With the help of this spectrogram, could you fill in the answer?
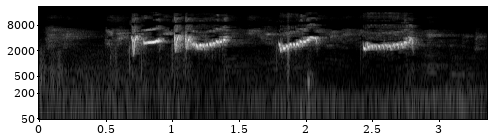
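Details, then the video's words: Greater green leafbird, known locally as cucak ijo, singing: a few bright, sweeping whistled phrases, some slurred downward and one rising, separated by short pauses. "bird leaf green action cucak ijo"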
